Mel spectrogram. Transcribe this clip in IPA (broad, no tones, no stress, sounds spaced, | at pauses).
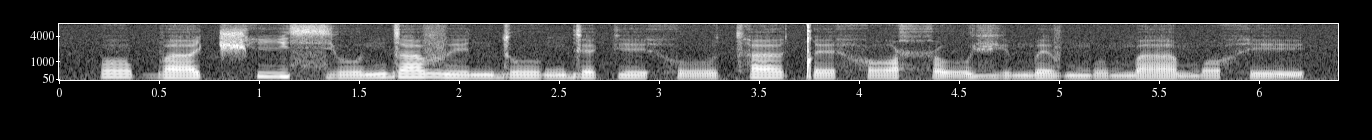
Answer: ɔ b a t͡ʃʰ i sʲ o n d a v e n d o ŋ ɡ ɛ k e h o tʰ a ɐ̯ ǃ ɛ h ɔ ħ o vʲ e m ɛ v m o m a m ɔ h e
